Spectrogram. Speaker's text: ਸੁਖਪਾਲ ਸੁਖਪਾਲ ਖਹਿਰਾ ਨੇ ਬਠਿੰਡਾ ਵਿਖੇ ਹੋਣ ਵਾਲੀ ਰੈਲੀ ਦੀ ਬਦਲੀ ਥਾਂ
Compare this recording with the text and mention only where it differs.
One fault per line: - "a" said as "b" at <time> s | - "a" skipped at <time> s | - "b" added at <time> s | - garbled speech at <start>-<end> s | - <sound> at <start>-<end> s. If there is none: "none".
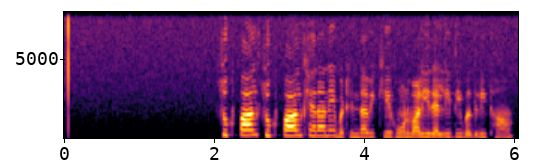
none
